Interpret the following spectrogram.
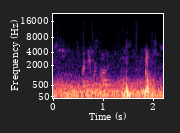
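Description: Near-silent padel court between points, with faint distant voices and two soft thumps near the end.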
